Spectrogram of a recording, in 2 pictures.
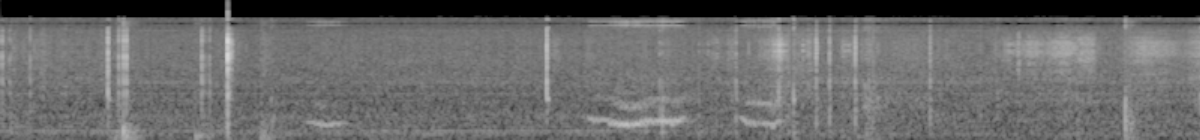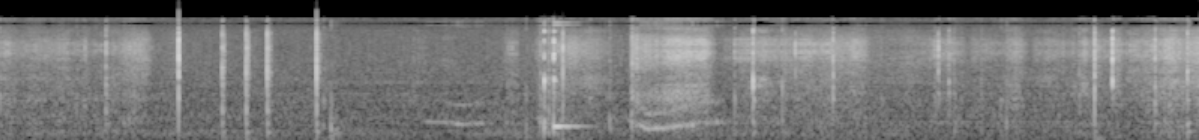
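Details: Shy the cat, being a nuisance, gives a cluster of short, wobbling meows, then another brief meow several seconds later, over frequent clicks, knocks and rustling.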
